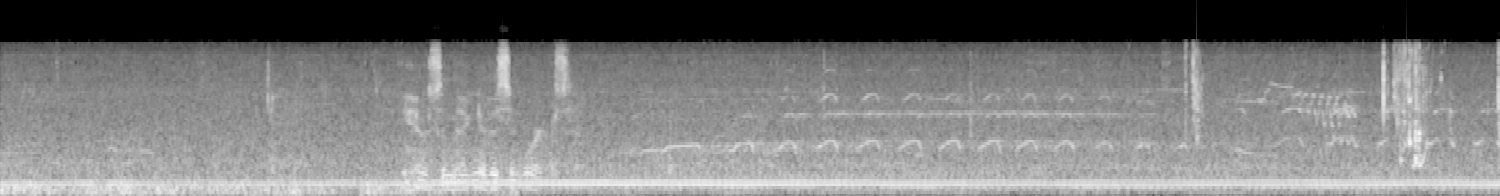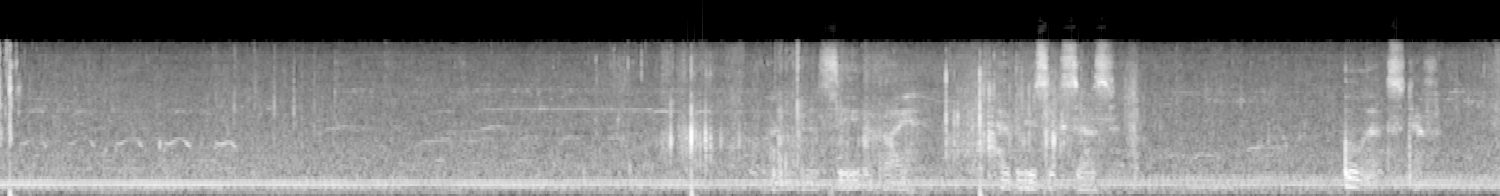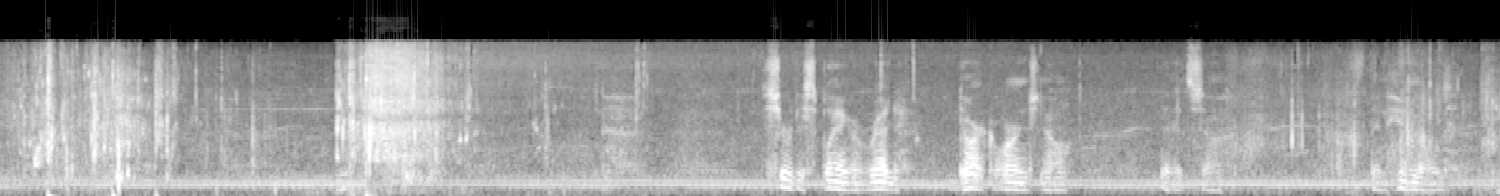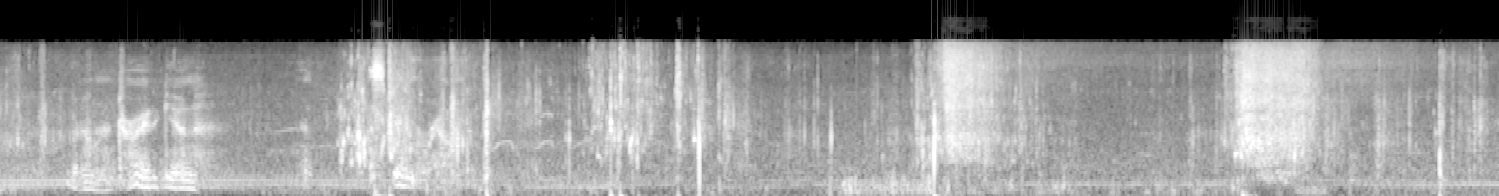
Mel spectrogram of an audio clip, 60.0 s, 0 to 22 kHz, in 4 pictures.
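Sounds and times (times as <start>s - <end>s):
light water clicks: 11.6s - 12.1s, 13.8s - 15.3s, 48.4s - 55.4s
shallow water splashing: 13.4s - 15.3s, 29.8s - 32.7s, 33.3s - 36.5s, 48.0s - 52.9s, 53.8s - 59.8s
squid splashing in water: 30.1s - 31.8s, 33.4s - 35.4s, 50.8s - 52.4s, 54.1s - 55.5s, 57.2s - 58.6s.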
